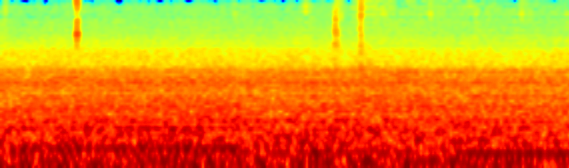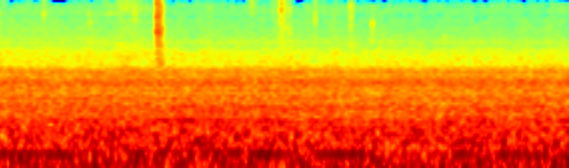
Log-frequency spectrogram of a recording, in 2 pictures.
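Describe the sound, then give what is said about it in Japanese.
A regular passenger car overtaking the speaker's vehicle on a highway, heard as loud, steady low road rumble and engine drone that fills the whole stretch, with faint high ticks above and no voices. “やばい、普通車に抜かされた。”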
